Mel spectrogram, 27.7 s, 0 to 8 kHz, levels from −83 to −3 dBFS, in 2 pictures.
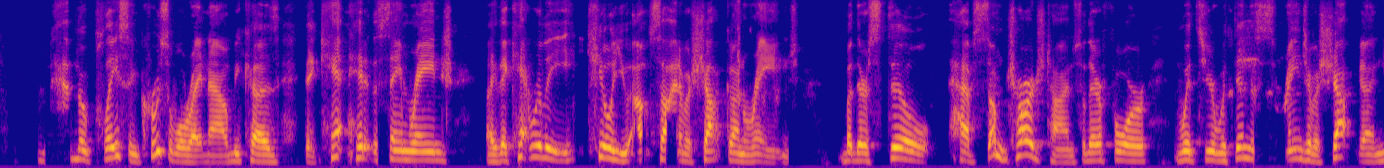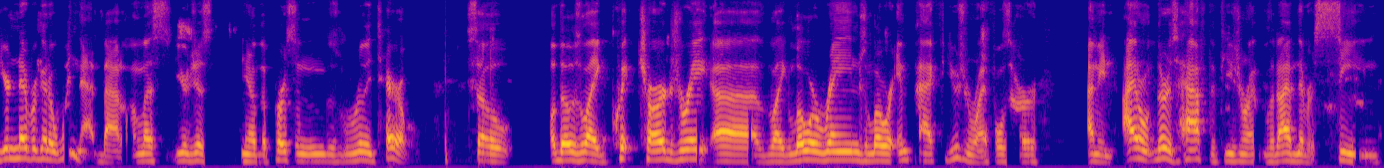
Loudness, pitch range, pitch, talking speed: -23 LUFS, 130-185 Hz, 150 Hz, 190 wpm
